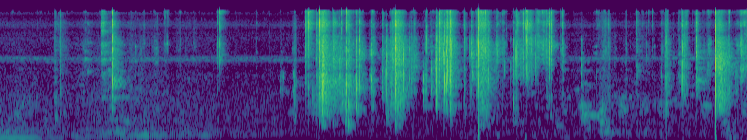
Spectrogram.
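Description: The thin sealed lid of a Kinder Joy egg's toy half being peeled off. From about halfway in there are about four seconds of crinkling, tearing rustles, then a few light plastic clicks and one sharp click near the end.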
